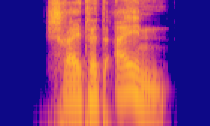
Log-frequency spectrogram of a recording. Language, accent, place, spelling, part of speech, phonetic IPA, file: German, Germany, Berlin, schreitet ein, verb, [ˌʃʁaɪ̯tət ˈaɪ̯n], De-schreitet ein.ogg
- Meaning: inflection of einschreiten: 1. third-person singular present 2. second-person plural present 3. second-person plural subjunctive I 4. plural imperative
